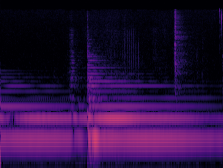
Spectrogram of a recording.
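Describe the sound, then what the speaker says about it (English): A pitch pipe sounds a steady reed tone, held for about two seconds at moderate volume with a couple of faint clicks, and no one speaks. "That's the pitch pipe."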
